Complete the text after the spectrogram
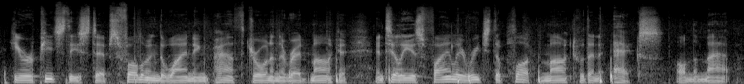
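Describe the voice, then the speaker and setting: Male audio drama narrator. Deep register, measured solemn read, slight background noise.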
